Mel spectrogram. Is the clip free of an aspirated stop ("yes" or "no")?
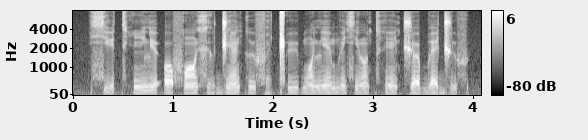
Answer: no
